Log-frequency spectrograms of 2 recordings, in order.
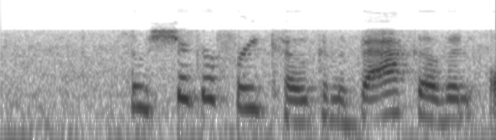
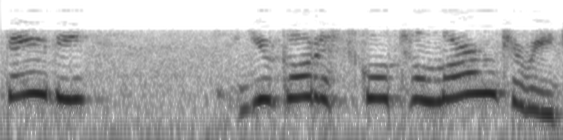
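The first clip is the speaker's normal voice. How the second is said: put-on higher, louder comforting to a child; reassuring mother; 8 semitones higher, 5 dB louder than usual. Mother comforting her crying daughter about school. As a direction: reassure the crying little girl. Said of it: "I said".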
